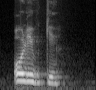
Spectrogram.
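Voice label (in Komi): "оливки", Komi, female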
